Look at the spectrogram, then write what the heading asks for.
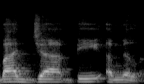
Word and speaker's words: Gbaja-Biamila: The G is silent. So, so if you take the D out, Gbaja-Biamila.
